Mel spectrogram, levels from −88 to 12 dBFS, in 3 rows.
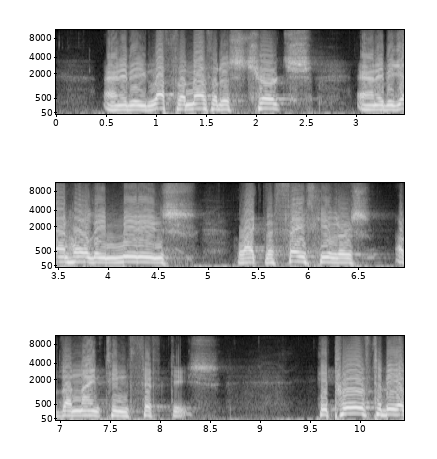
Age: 60-79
